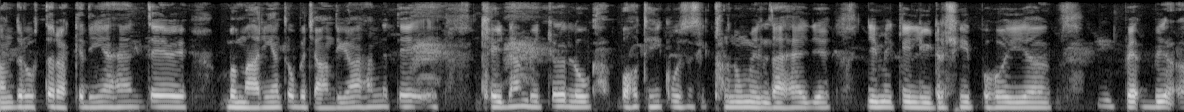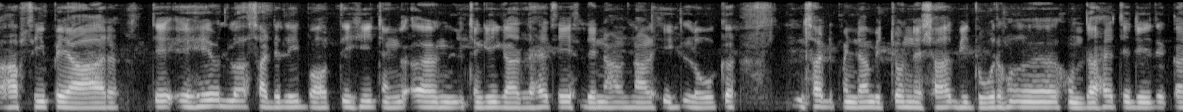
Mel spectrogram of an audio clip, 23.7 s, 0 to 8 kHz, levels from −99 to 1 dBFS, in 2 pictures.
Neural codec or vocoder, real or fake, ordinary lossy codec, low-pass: none; real; none; 7.2 kHz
